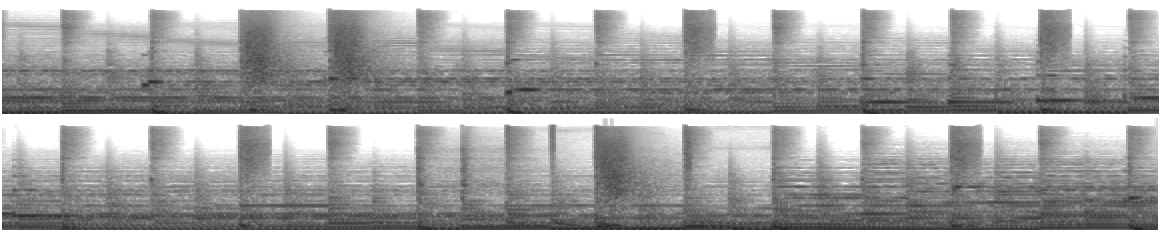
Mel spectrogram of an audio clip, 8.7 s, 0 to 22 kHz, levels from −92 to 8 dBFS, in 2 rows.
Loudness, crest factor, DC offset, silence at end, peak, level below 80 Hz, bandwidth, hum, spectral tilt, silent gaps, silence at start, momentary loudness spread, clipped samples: -16 LUFS; 14 dB; under 0.1%; 0 s; 0 dBFS; -18 dBFS; 17 kHz; none; -5 dB/octave; none; 0 s; 6 LU; under 0.1%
